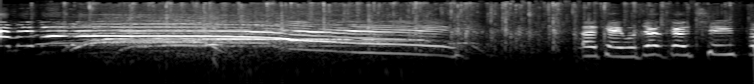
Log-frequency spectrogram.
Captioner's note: applause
